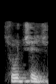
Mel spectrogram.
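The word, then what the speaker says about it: Sučić: wie spricht man ihn aus? Sucic? Sucic, ja, ja, genau.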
